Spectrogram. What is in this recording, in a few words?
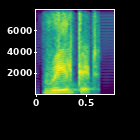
"railcard", Indian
